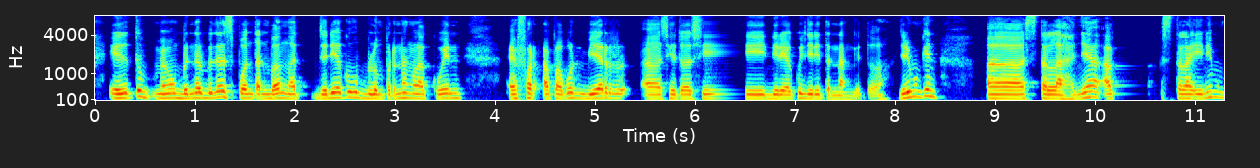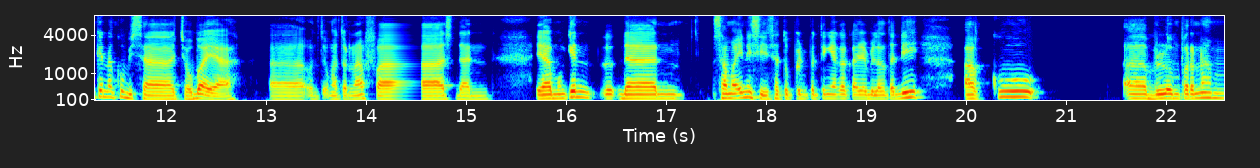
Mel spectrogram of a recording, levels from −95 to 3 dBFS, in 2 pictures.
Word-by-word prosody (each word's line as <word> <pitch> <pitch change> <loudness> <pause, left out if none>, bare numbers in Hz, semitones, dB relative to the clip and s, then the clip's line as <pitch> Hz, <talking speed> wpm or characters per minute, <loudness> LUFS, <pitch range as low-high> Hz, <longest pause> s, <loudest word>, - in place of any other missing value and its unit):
itu 150 +1 +6
tuh 205 -4 +3
memang 150 +1 +1
bener-bener 165 +4 +3
spontan 155 -6 +1
banget. 145 -2 +3 0.2
Jadi 170 +5 +4
aku 180 0 +2
belum 145 -3 +1
pernah 155 +5 -2
ngelakuin 155 +1 -1 0.5
effort 145 +3 +1
apapun 150 +3 +1
biar, 155 +3 +4 0.4
eee, 135 0 +1
situasi 140 0 -2 0.4
di 135 -1 0
diri 135 0 +1
aku 150 +4 -2
jadi 140 -1 +1
tenang, 125 -2 -5
gitu. 130 - -9 0.2
Jadi 180 - +8
mungkin, 205 +2 0 0.5
eee, 140 0 +4
setelahnya 140 +6 +1
ak 145 0 -1 0.4
setelah 145 -1 0
ini 145 +7 -1
mungkin 190 +1 -3
aku 195 +2 -5
bisa 125 -3 0
coba 120 0 +2
ya, 110 -1 -2 0.3
eee, 115 0 -5
untuk 115 - -12
ngatur 120 +1 -7
nafas 120 -1 -1
dan 115 +1 -7 0.5
ya 135 +1 +5
mungkin 175 +4 +2
le 145 0 -2
dan 140 0 +3 0.5
sama 155 -1 +2
ini 180 +2 +1
sih, 130 -5 -3
1 140 +1 -6
poin 135 -2 -7
penting 145 0 -5
yang 140 - -5
Kakaknya 135 -1 -2
bilang 130 -1 -3
tadi, 175 +8 +4 0.4
aku, 190 +9 +2 0.8
eee, 145 -1 0
belum 145 +2 +3
pernah 150 +4 +1
145 Hz, 150 wpm, -21 LUFS, 130-160 Hz, 0.8 s, Jadi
